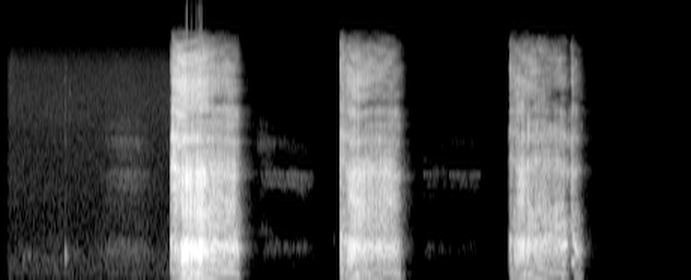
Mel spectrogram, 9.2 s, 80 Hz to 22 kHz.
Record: {
  "three_cough_length": "9.2 s",
  "three_cough_amplitude": 31942,
  "three_cough_signal_mean_std_ratio": 0.3,
  "survey_phase": "beta (2021-08-13 to 2022-03-07)",
  "age": "65+",
  "gender": "Female",
  "wearing_mask": "Yes",
  "symptom_new_continuous_cough": true,
  "symptom_shortness_of_breath": true,
  "symptom_abdominal_pain": true,
  "symptom_headache": true,
  "symptom_change_to_sense_of_smell_or_taste": true,
  "symptom_onset": "5 days",
  "smoker_status": "Never smoked",
  "respiratory_condition_asthma": false,
  "respiratory_condition_other": false,
  "recruitment_source": "Test and Trace",
  "submission_delay": "2 days",
  "covid_test_result": "Positive",
  "covid_test_method": "RT-qPCR",
  "covid_ct_value": 19.8,
  "covid_ct_gene": "ORF1ab gene"
}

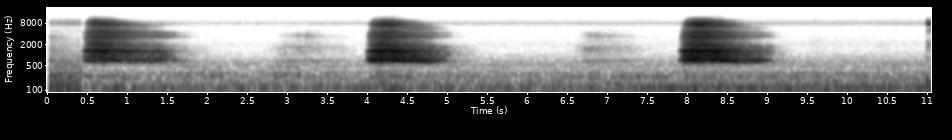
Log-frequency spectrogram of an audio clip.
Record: {
  "exhalation_length": "11.1 s",
  "exhalation_amplitude": 10961,
  "exhalation_signal_mean_std_ratio": 0.45,
  "survey_phase": "beta (2021-08-13 to 2022-03-07)",
  "age": "45-64",
  "gender": "Female",
  "wearing_mask": "No",
  "symptom_none": true,
  "smoker_status": "Ex-smoker",
  "respiratory_condition_asthma": false,
  "respiratory_condition_other": false,
  "recruitment_source": "REACT",
  "submission_delay": "2 days",
  "covid_test_result": "Negative",
  "covid_test_method": "RT-qPCR",
  "influenza_a_test_result": "Negative",
  "influenza_b_test_result": "Negative"
}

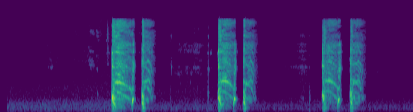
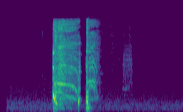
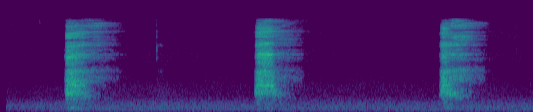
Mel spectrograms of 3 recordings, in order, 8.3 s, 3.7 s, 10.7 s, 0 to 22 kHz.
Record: {
  "three_cough_length": "8.3 s",
  "three_cough_amplitude": 23428,
  "three_cough_signal_mean_std_ratio": 0.3,
  "cough_length": "3.7 s",
  "cough_amplitude": 27629,
  "cough_signal_mean_std_ratio": 0.27,
  "exhalation_length": "10.7 s",
  "exhalation_amplitude": 5825,
  "exhalation_signal_mean_std_ratio": 0.36,
  "survey_phase": "beta (2021-08-13 to 2022-03-07)",
  "age": "18-44",
  "gender": "Female",
  "wearing_mask": "No",
  "symptom_sore_throat": true,
  "symptom_onset": "5 days",
  "smoker_status": "Never smoked",
  "respiratory_condition_asthma": false,
  "respiratory_condition_other": false,
  "recruitment_source": "REACT",
  "submission_delay": "1 day",
  "covid_test_result": "Negative",
  "covid_test_method": "RT-qPCR",
  "influenza_a_test_result": "Negative",
  "influenza_b_test_result": "Negative"
}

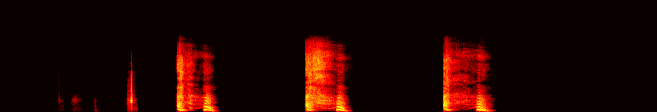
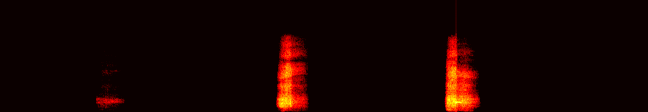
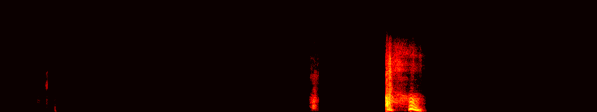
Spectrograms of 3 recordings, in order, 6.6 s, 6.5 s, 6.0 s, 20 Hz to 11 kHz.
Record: {
  "three_cough_length": "6.6 s",
  "three_cough_amplitude": 29121,
  "three_cough_signal_mean_std_ratio": 0.26,
  "exhalation_length": "6.5 s",
  "exhalation_amplitude": 32767,
  "exhalation_signal_mean_std_ratio": 0.19,
  "cough_length": "6.0 s",
  "cough_amplitude": 28298,
  "cough_signal_mean_std_ratio": 0.15,
  "survey_phase": "alpha (2021-03-01 to 2021-08-12)",
  "age": "65+",
  "gender": "Male",
  "wearing_mask": "No",
  "symptom_none": true,
  "smoker_status": "Never smoked",
  "respiratory_condition_asthma": false,
  "respiratory_condition_other": false,
  "recruitment_source": "REACT",
  "submission_delay": "1 day",
  "covid_test_result": "Negative",
  "covid_test_method": "RT-qPCR"
}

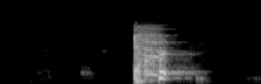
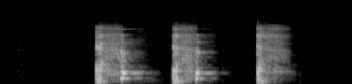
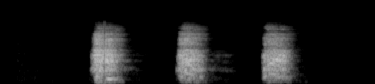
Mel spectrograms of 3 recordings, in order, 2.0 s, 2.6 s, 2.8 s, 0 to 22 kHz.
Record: {
  "cough_length": "2.0 s",
  "cough_amplitude": 29215,
  "cough_signal_mean_std_ratio": 0.28,
  "three_cough_length": "2.6 s",
  "three_cough_amplitude": 32768,
  "three_cough_signal_mean_std_ratio": 0.33,
  "exhalation_length": "2.8 s",
  "exhalation_amplitude": 28185,
  "exhalation_signal_mean_std_ratio": 0.35,
  "survey_phase": "beta (2021-08-13 to 2022-03-07)",
  "age": "45-64",
  "gender": "Female",
  "wearing_mask": "No",
  "symptom_runny_or_blocked_nose": true,
  "smoker_status": "Never smoked",
  "respiratory_condition_asthma": false,
  "respiratory_condition_other": false,
  "recruitment_source": "REACT",
  "submission_delay": "1 day",
  "covid_test_result": "Negative",
  "covid_test_method": "RT-qPCR"
}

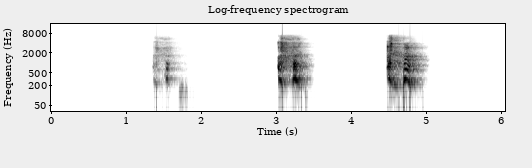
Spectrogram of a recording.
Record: {
  "three_cough_length": "6.1 s",
  "three_cough_amplitude": 30984,
  "three_cough_signal_mean_std_ratio": 0.26,
  "survey_phase": "beta (2021-08-13 to 2022-03-07)",
  "age": "45-64",
  "gender": "Female",
  "wearing_mask": "No",
  "symptom_none": true,
  "smoker_status": "Never smoked",
  "respiratory_condition_asthma": false,
  "respiratory_condition_other": false,
  "recruitment_source": "Test and Trace",
  "submission_delay": "0 days",
  "covid_test_result": "Negative",
  "covid_test_method": "LFT"
}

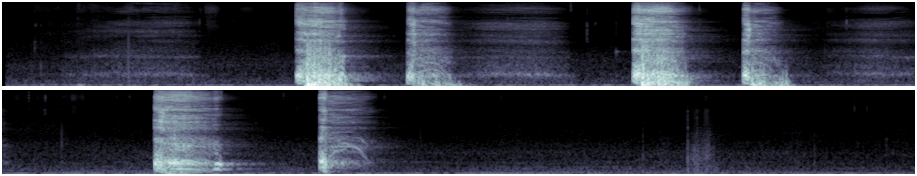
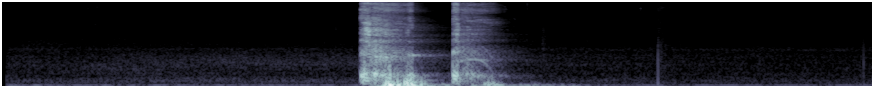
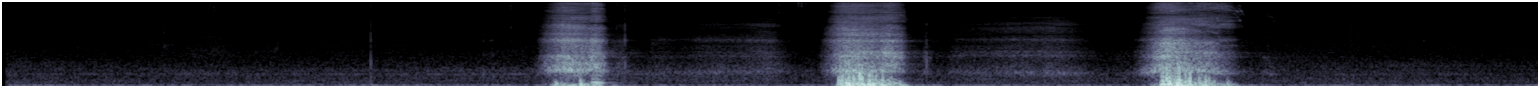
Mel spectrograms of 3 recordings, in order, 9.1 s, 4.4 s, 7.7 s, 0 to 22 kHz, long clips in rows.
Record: {
  "three_cough_length": "9.1 s",
  "three_cough_amplitude": 32768,
  "three_cough_signal_mean_std_ratio": 0.26,
  "cough_length": "4.4 s",
  "cough_amplitude": 21887,
  "cough_signal_mean_std_ratio": 0.24,
  "exhalation_length": "7.7 s",
  "exhalation_amplitude": 17408,
  "exhalation_signal_mean_std_ratio": 0.26,
  "survey_phase": "alpha (2021-03-01 to 2021-08-12)",
  "age": "18-44",
  "gender": "Male",
  "wearing_mask": "No",
  "symptom_cough_any": true,
  "symptom_fatigue": true,
  "symptom_fever_high_temperature": true,
  "symptom_headache": true,
  "symptom_change_to_sense_of_smell_or_taste": true,
  "symptom_loss_of_taste": true,
  "symptom_onset": "9 days",
  "smoker_status": "Current smoker (1 to 10 cigarettes per day)",
  "respiratory_condition_asthma": true,
  "respiratory_condition_other": false,
  "recruitment_source": "Test and Trace",
  "submission_delay": "8 days",
  "covid_test_result": "Positive",
  "covid_test_method": "RT-qPCR"
}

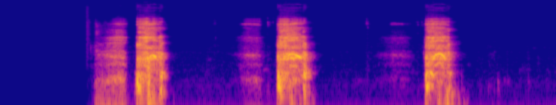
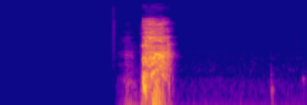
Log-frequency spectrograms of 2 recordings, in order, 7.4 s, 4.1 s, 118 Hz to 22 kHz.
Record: {
  "three_cough_length": "7.4 s",
  "three_cough_amplitude": 31139,
  "three_cough_signal_mean_std_ratio": 0.33,
  "cough_length": "4.1 s",
  "cough_amplitude": 30185,
  "cough_signal_mean_std_ratio": 0.24,
  "survey_phase": "beta (2021-08-13 to 2022-03-07)",
  "age": "45-64",
  "gender": "Male",
  "wearing_mask": "No",
  "symptom_runny_or_blocked_nose": true,
  "symptom_onset": "8 days",
  "smoker_status": "Never smoked",
  "respiratory_condition_asthma": false,
  "respiratory_condition_other": false,
  "recruitment_source": "REACT",
  "submission_delay": "1 day",
  "covid_test_result": "Negative",
  "covid_test_method": "RT-qPCR"
}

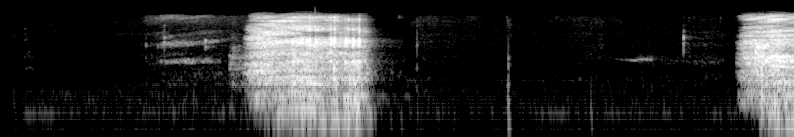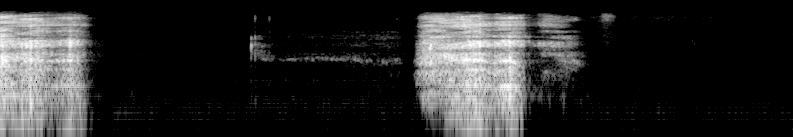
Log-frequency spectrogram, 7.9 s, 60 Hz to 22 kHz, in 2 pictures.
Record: {
  "exhalation_length": "7.9 s",
  "exhalation_amplitude": 23301,
  "exhalation_signal_mean_std_ratio": 0.37,
  "survey_phase": "beta (2021-08-13 to 2022-03-07)",
  "age": "45-64",
  "gender": "Female",
  "wearing_mask": "No",
  "symptom_cough_any": true,
  "symptom_sore_throat": true,
  "symptom_onset": "5 days",
  "smoker_status": "Never smoked",
  "respiratory_condition_asthma": true,
  "respiratory_condition_other": false,
  "recruitment_source": "Test and Trace",
  "submission_delay": "3 days",
  "covid_test_result": "Negative",
  "covid_test_method": "RT-qPCR"
}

